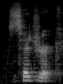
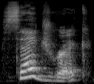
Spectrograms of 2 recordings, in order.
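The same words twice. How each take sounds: First: "Cedric" with a short i, as SID-rik; first vowel of "Cedric" slipped to "ih"; mispronounced name. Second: Said in the usual way. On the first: Real, not acted. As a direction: say "Cedric" as if spelt Sidrick. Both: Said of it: "who the frick is Cedric".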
